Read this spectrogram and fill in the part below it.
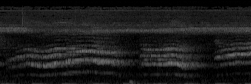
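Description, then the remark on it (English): A cat caterwauls outdoors in a long, wavering, drawn-out yowl that rises and falls in pitch. It carries on without pause, with no one talking. “There's one horny cat out there.”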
